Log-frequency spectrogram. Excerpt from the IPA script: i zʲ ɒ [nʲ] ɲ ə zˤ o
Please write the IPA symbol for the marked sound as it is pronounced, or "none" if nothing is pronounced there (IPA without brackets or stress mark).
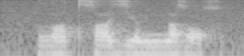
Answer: n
